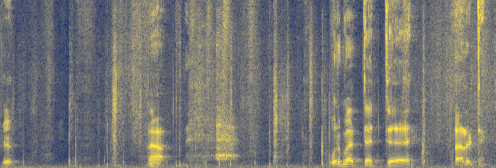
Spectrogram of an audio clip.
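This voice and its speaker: An actor playing a smug, menacing rival mob boss who talks in a low-key, intimidating way. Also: male voice, big pitch swings, extremely slow, background noise, full character voice.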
